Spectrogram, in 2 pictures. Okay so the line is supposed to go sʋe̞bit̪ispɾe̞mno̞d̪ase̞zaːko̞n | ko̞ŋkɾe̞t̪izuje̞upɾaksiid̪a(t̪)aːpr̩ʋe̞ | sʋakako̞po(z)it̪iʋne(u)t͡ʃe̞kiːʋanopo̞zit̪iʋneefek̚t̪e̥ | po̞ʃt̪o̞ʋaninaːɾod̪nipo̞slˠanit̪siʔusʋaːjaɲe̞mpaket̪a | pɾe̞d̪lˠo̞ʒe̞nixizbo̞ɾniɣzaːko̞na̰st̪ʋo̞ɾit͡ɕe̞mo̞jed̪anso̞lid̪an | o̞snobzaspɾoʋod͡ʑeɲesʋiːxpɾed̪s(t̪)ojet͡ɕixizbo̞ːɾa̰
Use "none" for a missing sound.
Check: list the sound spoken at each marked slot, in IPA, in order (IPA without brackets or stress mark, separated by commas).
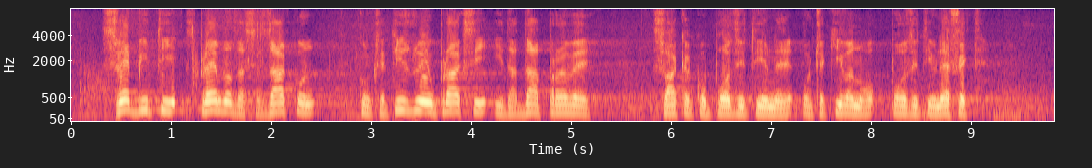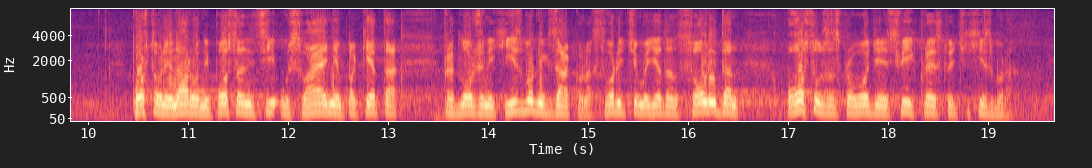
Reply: d̪, z, o, t̪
